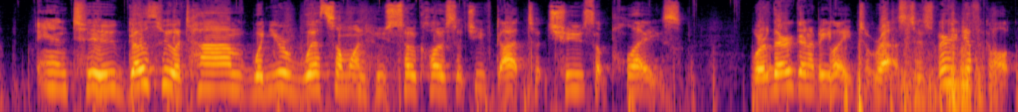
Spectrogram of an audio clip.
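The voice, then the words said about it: Emotional, stumbling voice. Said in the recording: “I'm still, my voice is stumbling over the experience”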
